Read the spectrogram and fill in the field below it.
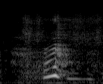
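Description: A dog on a countryside tour in southeast Bohol gives a single short whimpering yip, fairly faint and brief against quiet outdoor background.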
